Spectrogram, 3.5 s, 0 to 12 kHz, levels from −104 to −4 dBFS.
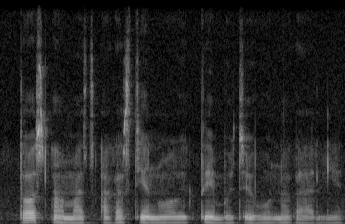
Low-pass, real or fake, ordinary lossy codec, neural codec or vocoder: none; real; none; none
